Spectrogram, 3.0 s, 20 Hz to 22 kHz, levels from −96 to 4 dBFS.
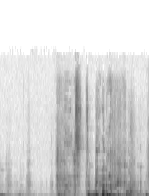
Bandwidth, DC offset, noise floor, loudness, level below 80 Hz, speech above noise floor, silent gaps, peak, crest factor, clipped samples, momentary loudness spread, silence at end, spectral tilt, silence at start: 15 kHz; under 0.1%; -62 dBFS; -29 LUFS; -38 dBFS; 35 dB; none; -8 dBFS; 22 dB; under 0.1%; 19 LU; 0 s; -6 dB/octave; 0 s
